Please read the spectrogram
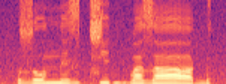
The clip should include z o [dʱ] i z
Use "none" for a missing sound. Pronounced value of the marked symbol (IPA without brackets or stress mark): n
